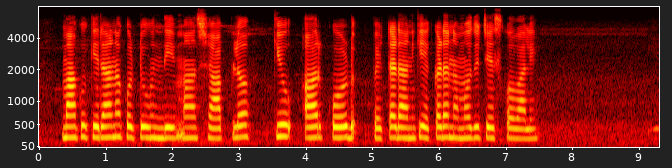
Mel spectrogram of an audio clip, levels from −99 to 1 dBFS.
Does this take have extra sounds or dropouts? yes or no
no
